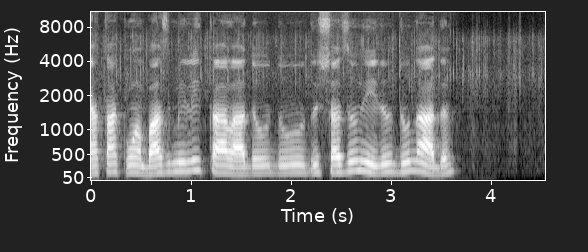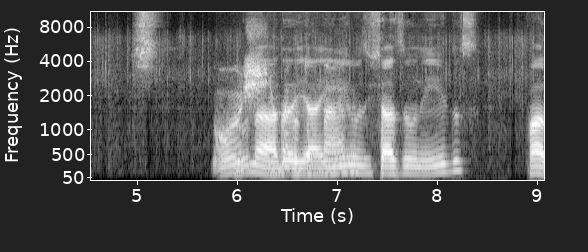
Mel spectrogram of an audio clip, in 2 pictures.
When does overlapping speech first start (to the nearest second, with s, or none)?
6 s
